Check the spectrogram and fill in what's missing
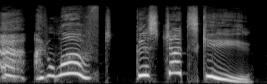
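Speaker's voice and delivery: bright, upbeat, very high and swooping happy tone. Trying out an instruction to sound upbeat when happy: upbeat happy tone. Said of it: "Talk in an upbeat tone when you're happy and content".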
